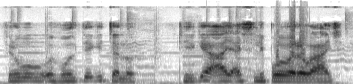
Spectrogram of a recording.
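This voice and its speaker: A man's voice: on the high side, fairly even intonation, moderate pace, dark tone, soft background music. A man casually retelling an anime episode, stringing events together in a rambling way with frequent restarts. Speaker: anime recap narrator. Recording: dull lo-fi recording.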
